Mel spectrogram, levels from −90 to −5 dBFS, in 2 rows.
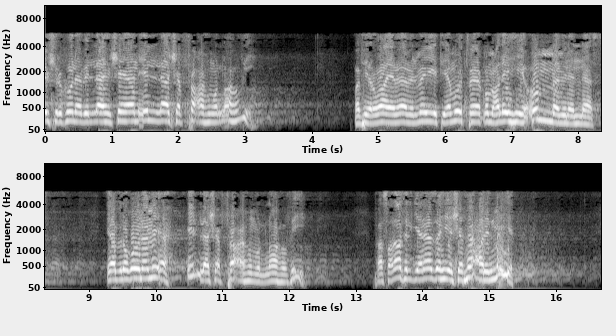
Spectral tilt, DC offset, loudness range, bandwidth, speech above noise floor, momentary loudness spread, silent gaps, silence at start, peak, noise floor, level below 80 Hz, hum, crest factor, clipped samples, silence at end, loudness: -9 dB/octave; under 0.1%; 5 LU; 6 kHz; 43 dB; 9 LU; none; 0 s; -2 dBFS; -55 dBFS; -54 dBFS; none; 12 dB; under 0.1%; 1 s; -13 LUFS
